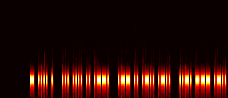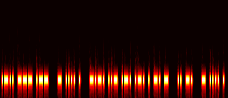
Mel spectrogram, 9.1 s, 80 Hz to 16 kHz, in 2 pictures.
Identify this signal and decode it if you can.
Morse code, heard as a keyed tone, about 46 wpm, 700 Hz. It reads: THE SHIP WILL FOLLOW THE CURRENT IN THE
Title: Sentences from Top 1000 Words - Review Part 4 - 45wpm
